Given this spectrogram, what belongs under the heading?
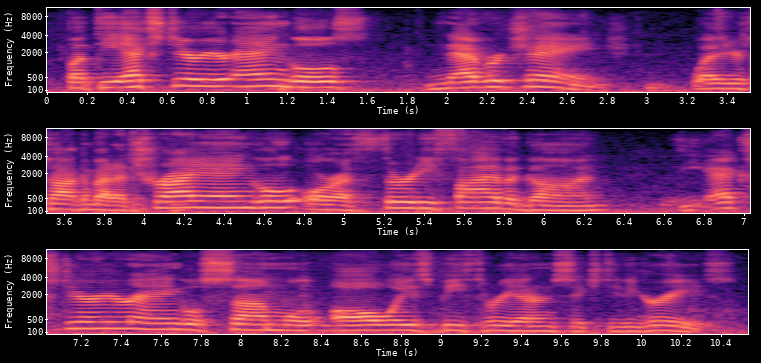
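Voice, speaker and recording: Guy teaching math to a class, kinda high voice, teasing the kids a bit, faint hiss. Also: fairly bright tone. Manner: upbeat, teasing with students. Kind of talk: classroom lecture.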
